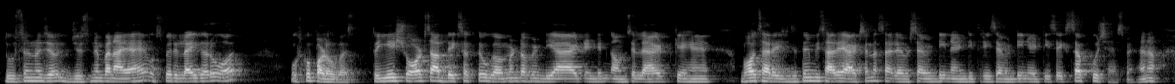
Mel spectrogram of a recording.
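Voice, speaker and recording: A man's voice: medium pitch, fairly even intonation, a little fast. A man giving a casual coaching lecture for exam prep, talking conversationally, mixing in English terms and often checking that listeners follow. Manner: mixes English terms into Hindi.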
